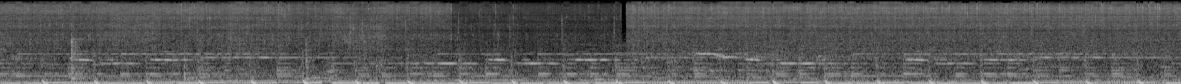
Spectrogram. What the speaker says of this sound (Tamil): ஒரு பேனில் 2 டேபிள் ஸ்பூன் அளவுக்கு கடலெண்ணெய் சேர்த்துட்டு நம்ம அரிஞ்சு எடுத்து வச்சிருக்க வெங்காயம், தக்காளி, 2 பச்சை மிளகா, ஒரு கொத்து கருவேப்பிலை, 4லேருந்து 5 பூண்டு பல்ல சேர்த்துட்டு எல்லாத்தையும் நல்லா வதக்கிக்கோங்க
